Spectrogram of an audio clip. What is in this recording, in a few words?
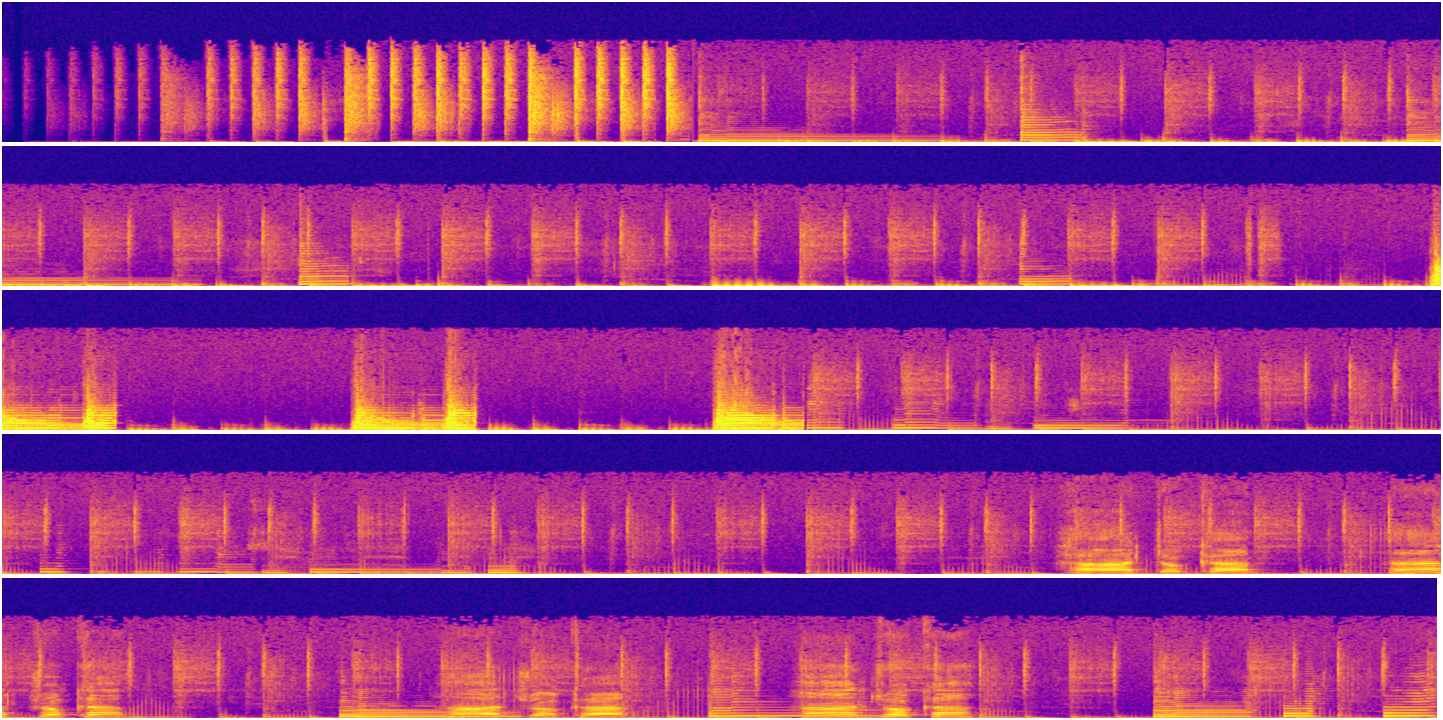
HardRocker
